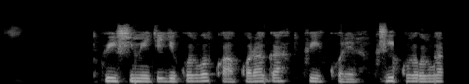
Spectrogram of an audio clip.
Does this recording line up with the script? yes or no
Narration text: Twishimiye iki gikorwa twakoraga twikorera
no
